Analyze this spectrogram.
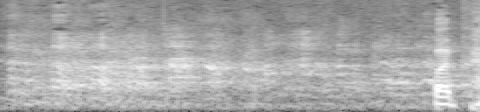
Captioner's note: laughter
